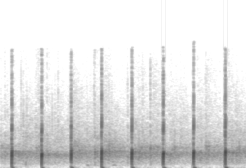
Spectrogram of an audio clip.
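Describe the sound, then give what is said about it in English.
An audience claps in unison, about eight sharp, evenly spaced hand claps in a steady rhythm, moderately loud, with no voices. “Somebody give him a hand clap.”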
